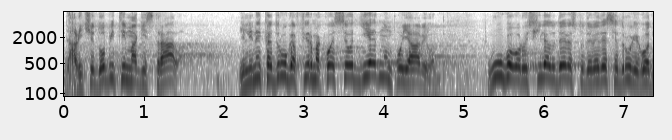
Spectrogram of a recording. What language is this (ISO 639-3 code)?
srp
